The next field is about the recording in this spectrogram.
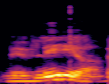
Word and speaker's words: βιβλίο: Vivlio, very good. It's written with the Vita that looks like a P, but we pronounce a V there, no? – Mm-hmm.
